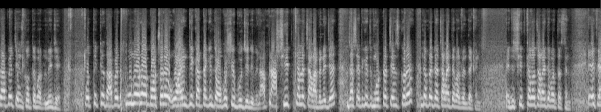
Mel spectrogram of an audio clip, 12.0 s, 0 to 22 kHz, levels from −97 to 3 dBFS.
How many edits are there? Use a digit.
3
